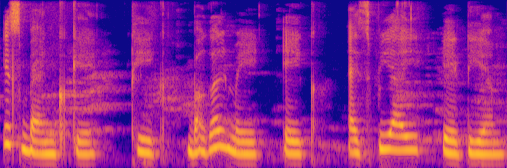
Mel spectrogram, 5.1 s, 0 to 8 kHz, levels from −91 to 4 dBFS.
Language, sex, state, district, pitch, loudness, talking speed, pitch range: Hindi, female, Madhya Pradesh, Katni, 185 Hz, -16 LUFS, 120 wpm, 170-225 Hz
